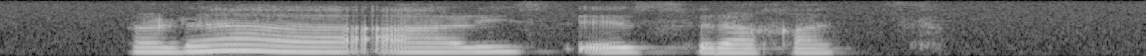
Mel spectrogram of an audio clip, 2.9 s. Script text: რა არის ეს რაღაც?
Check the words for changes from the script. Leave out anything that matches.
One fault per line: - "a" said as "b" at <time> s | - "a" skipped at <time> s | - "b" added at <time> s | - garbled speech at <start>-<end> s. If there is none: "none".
none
